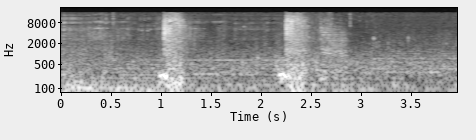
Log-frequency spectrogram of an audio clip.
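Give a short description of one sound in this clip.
A magic spell whooshes and crackles in a burst.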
